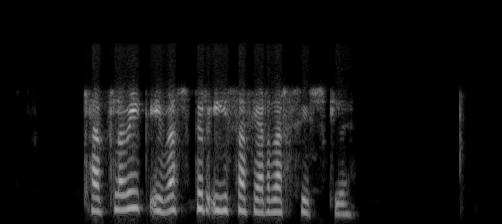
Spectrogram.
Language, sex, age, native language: Icelandic, female, 30-39, Icelandic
